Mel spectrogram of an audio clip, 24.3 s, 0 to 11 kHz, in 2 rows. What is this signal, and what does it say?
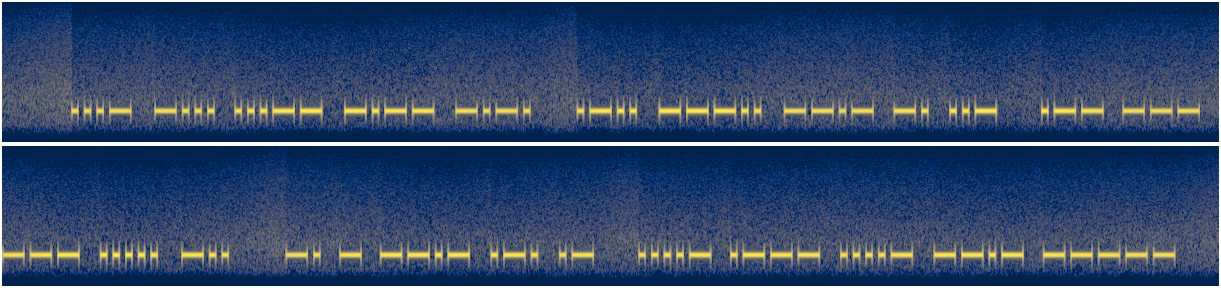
Morse code, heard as a keyed tone, hand-sent with a paddle, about 19 wpm, 740 Hz. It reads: VB3YC L8QNU WOO5D NTQRA 4J4Q0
